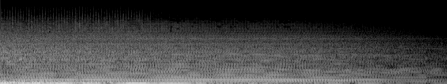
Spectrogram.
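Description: The ending of a tech house dance track: the drums have stopped, leaving a deep sustained bass and held synth pad chords that fade out steadily.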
